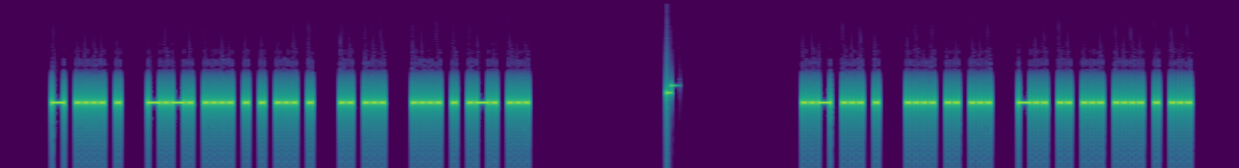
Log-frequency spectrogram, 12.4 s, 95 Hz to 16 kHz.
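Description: Fast Morse code at about 30 words per minute, a steady mid-pitched beep keyed in rapid dots and dashes, sent in two runs separated by a pause with a single soft click.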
